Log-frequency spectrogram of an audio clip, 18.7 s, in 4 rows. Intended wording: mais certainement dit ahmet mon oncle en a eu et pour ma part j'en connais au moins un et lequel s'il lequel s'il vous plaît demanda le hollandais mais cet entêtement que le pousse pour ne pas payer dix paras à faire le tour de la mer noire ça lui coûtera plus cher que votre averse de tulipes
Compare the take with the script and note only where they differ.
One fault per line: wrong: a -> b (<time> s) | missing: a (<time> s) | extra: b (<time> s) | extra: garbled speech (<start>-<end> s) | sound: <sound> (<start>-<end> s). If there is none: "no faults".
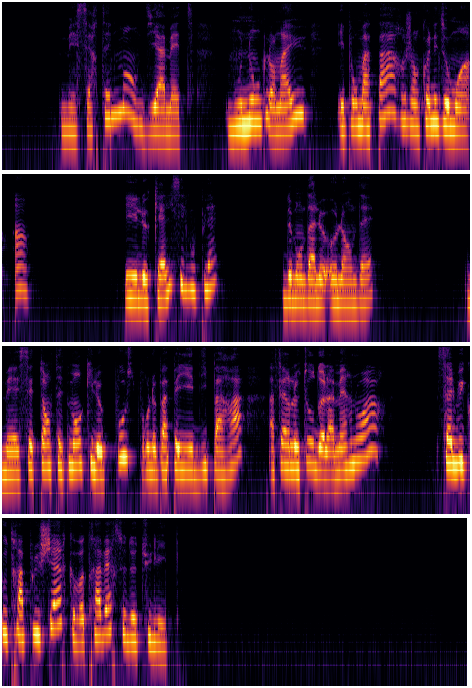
missing: lequel s'il (6.5 s)
wrong: que -> qui (10.2 s)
